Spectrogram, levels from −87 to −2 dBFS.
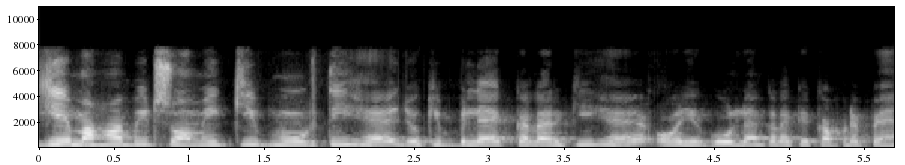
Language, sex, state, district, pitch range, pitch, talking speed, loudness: Hindi, female, Madhya Pradesh, Dhar, 245-265 Hz, 255 Hz, 200 wpm, -19 LUFS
